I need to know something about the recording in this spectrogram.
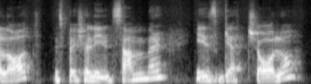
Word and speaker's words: ghiaccio: Ghiaccio, ice. Ghiaccio, ice. Be careful because if you don't pronounce G as a hard sound like G, it would be giaccio, that it's a verb and means lie down.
